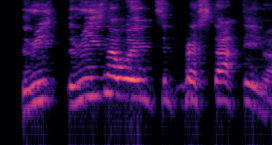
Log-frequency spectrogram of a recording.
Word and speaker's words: Prestatyn: And you went to go play back in the Welsh Premier with, is it Prestatyn Town? Is that how you say it? – Prestatyn.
